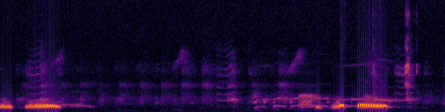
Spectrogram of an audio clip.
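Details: Decoy spotted dove in thúc gù cooing: a strong long coo opens, other small birds whistle and chirp through a quiet middle, then short coos lead into a final sustained coo.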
